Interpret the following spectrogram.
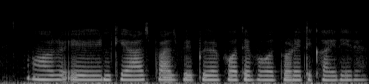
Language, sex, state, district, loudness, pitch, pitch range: Hindi, female, Chhattisgarh, Bilaspur, -32 LUFS, 210 Hz, 205-215 Hz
